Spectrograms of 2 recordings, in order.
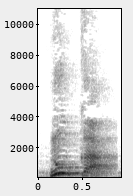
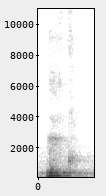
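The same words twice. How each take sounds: First: Exclaimed "Nunca", stressed and falling; emphatic repeat. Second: Said in the usual way. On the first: Shown as a demonstration. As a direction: hit "Nunca!" hard, as a final verdict.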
